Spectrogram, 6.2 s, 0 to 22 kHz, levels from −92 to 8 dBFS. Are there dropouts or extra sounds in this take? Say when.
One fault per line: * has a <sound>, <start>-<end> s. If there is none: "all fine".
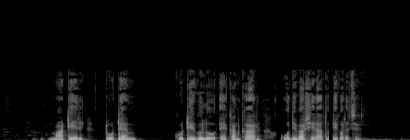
* has a dropout, 4.9-5.0 s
